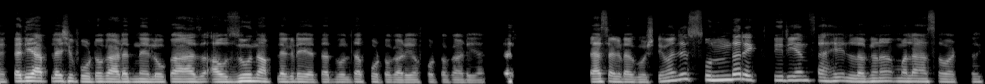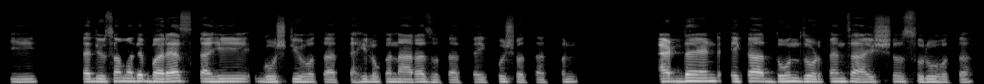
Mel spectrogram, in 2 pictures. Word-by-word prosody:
कधीही 160 +2 +7
आपल्याशी 150 0 +3
फोटो 130 0 0
काढत 125 -1 +3
नाही. 125 -1 +2
लोकं 120 +1 0
आज 125 0 +3
आवर्जून 130 +5 +4
आपल्याकडे 125 -2 0
येतात 115 0 -2
बोलतात, 115 +1 -3
"फोटो 115 -2 -6
काढूया, 110 0 -2
फोटो 110 -1 -9
काढूया." 105 -1 -7
तर - - -4 0.8
त्या 125 0 +3
सगळ्या 125 -3 -1
गोष्टी 115 +5 -6
म्हणजे, 195 +10 0
सुंदर 215 +2 +3
एक्सपिरियन्स 190 -2 -2
आहे 160 +3 -2
लग्न 135 +2 0 0.2
मला 135 -1 -1
असं 130 0 -5
वाटतं, 120 0 -7
की 125 0 -7 0.5
त्या 130 - +3
दिवसामध्ये 140 +2 +2
बऱ्याच 140 +2 +4
काही 130 +1 +1 0.2
गोष्टी 125 +1 -1
होतात, 120 -2 -2
काही 125 +3 -4
लोकं 125 0 -2
नाराज 120 0 -1
होतात, 110 -1 -7
काही 115 -1 -6
खुश 130 -1 -3
होतात. 110 -1 -7 0.2
पण, 120 0 -7 0.8
अ‍ॅट 135 -1 +6
द - - +7
एंड 150 0 +4 0.2
एका 145 +2 +2
2 140 +1 +2
जोडप्यांचं 135 +1 0
आयुष्य 120 +2 -3
सुरू 125 -1 -2
होतं 115 -1 -7
125 Hz, 155 wpm, -23 LUFS, 120-140 Hz, 0.8 s, कधीही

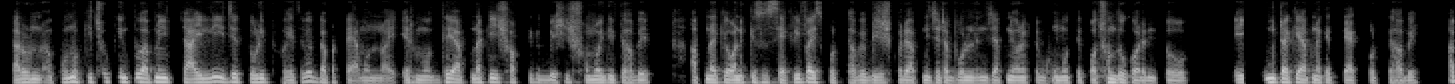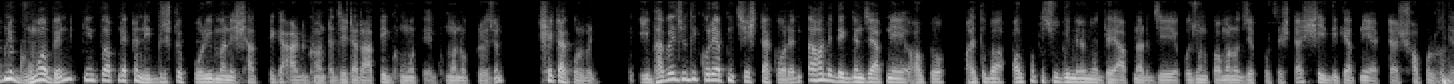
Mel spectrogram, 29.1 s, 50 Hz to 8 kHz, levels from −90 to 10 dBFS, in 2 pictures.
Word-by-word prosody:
কারণ 120 +2 +1 0.2
আ - - -6
কোন 125 +3 +3
কিছু 135 +1 -6
কিন্তু, 140 -1 0
আপনি 140 +4 +4 0.2
চাইলেই 120 +5 +2
যে 135 - +4
তড়িৎ 125 -1 +1
হয়ে 100 0 -5
যাবে, 155 +6 -2
ব্যাপারটা 110 0 -6
এমন 90 0 -7
নয়। 80 0 -10
এর 105 - -4
মধ্যে 105 +4 -2
আপনাকেই 120 +4 -1
সবথেকে 115 0 -8
বেশি 100 +3 -4
সময় 110 0 +1
দিতে 105 -1 -3
হবে। 100 0 -2 0.5
আপনাকে 110 -2 0
অনেক 105 0 +2
কিছু 120 -1 -2
স্যাক্রিফাইস 120 +4 +1
করতে 105 - -8
হবে। 100 +1 -1
বিশেষ 100 0 -3
করে 105 -1 -2
আপনি 105 - -5
যেটা 100 0 -2
বললেন, 100 -1 0
যে - - -4
আপনি 105 - -3
অনেকটা 100 0 -3
ঘুমুতে 100 +2 -2
পছন্দ 115 +3 +2
করেন। 95 -2 -1
তো 100 - -4 0.7
এই 115 - +3 0.2
ঘুমটাকে 125 -1 +4
আপনাকে 105 +1 -2
ত্যাগ - - -2
করতে - - -11
হবে। 100 0 -4 0.4
আপনি 235 - +10
ঘুমাবেন, 200 0 +7 0.2
কিন্তু 195 -2 +1
আপনি 185 - -6
একটা 175 +1 +1
নির্দিষ্ট 120 +2 -2 0.2
পরিমাণে, 120 -4 +5
৭ 115 - -5
থেকে 120 - -5
৮ 100 - -3
ঘন্টা, 100 -2 -5
যেটা 110 -1 -1
রাতে 95 +6 -3
ঘুমোতে 95 -2 -3
ঘুমানোর 95 -3 -2
প্রয়োজন, 90 -4 -4 0.4
সেটা - - +5
করবেন। 90 -4 -4 0.5
এভাবে 155 - +5
যদি 225 0 +5
করে 200 0 +7
আপনি 195 +1 +2
চেষ্টা 145 -3 -1
করেন, 110 +2 0
তাহলে 195 0 +6
দেখবেন 140 -1 +6
যে, - - +7
আপনি 130 +3 +3 0.2
হয়তো 115 +2 -1 0.3
হয়তোবা 120 +2 0 0.2
অল্প 135 0 +2
কিছুদিনের 135 -6 +3
মধ্যে, 110 -1 0
আপনার 105 0 -3
যে 105 - 0 0.2
ওজন 110 +2 0
কমানোর 105 -1 0
যে - - +1
প্রচেষ্টা, 105 +3 -10
সেই 125 -4 +1
দিকে 105 0 -3
আপনি 100 - -4
একটা - - -10
সফল - - -6
হতে - - +3
110 Hz, 190 wpm, -20 LUFS, 100-125 Hz, 0.7 s, আপনি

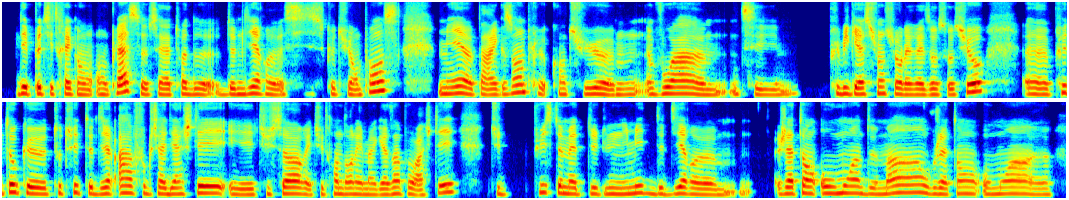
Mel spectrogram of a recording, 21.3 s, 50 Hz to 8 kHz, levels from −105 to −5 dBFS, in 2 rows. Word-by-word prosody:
des 200 +2 +5
petites 190 -1 +1
règles 180 -2 +1
en 165 -2 -1
en 175 -1 -2
place? 230 -2 +3
C'est 175 +1 -3
à 170 - +2
toi 185 +2 -1
de 175 -1 -1
de 175 +2 -2
me - - 0
dire, 195 +1 +2
heu, 170 -2 0
ce 190 +2 -10
que - - -5
tu 175 0 -6
en 160 - -2
penses. 280 +7 +2 0.4
Mais, 200 +2 +2
heu, 190 - +4
par 170 -1 -1
exemple, 215 +9 -1
quand 180 - -6
tu 185 +2 -1
hem, 170 0 -1
vois, 195 0 +3
hem, 165 +9 -4 0.2
ces 165 -2 -4 0.5
publications 195 0 +1
sur 185 -2 +1
les 170 - +2
réseaux 170 0 +1
sociaux. 175 +11 +5 0.4
Heu, 180 -1 +1
plutôt 230 +3 +3
que, 195 -5 +4
tout 185 +4 -6
de - - -13
suite, 230 -3 -3
te - - 0
dire: 195 +1 +1
«Ah 220 0 +3
faut 215 0 -8
que 180 - -7
j'aille 190 -1 +1
acheter» 190 -3 +3
et - - -3
tu 175 +2 -8
sors 195 +1 +3
et - - -2
tu 185 - -8
te - - -17
rentres 195 -1 -1
dans 185 0 -1
les 180 -1 -1
magasins 170 +3 -1
pour 185 -3 -2
acheter, 225 +11 0 0.3
tu 180 -4 -8 0.2
puisses 235 0 -4
te - - +3
mettre 190 -2 0
d 195 - -2
une 185 0 -2
limite 200 +2 -1
de 190 - -2
dire, 190 +2 +1
hem: 170 +4 -2 0.4
«J'attends 195 +2 +3
au 205 0 +2
moins 215 0 +1
demain 210 +5 -1
ou 200 -3 -4
j'attends 190 +1 -2
au - - -3
moins, 190 -2 -3
heu, - - -10
190 Hz, 220 wpm, -20 LUFS, 175-205 Hz, 0.5 s, des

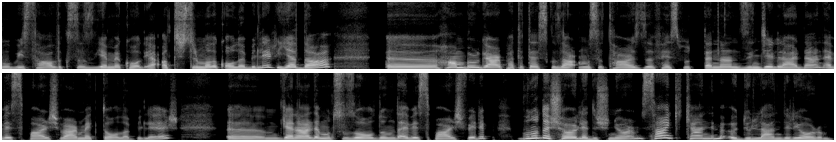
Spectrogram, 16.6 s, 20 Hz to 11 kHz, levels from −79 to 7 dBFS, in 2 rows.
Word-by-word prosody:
bu 235 -1 -4
bir 245 - -1
sağlıksız 215 0 -5
yemek 215 0 -1
ol 190 -2 -1
ya, 175 - -2
atıştırmalık 225 +3 0
olabilir 200 - -1
ya 250 -1 +3
da, 270 - +4 0.6
eee, 230 -2 +3
hamburger, 260 -1 +4
patates 240 0 -3
kızartması 225 0 -2
tarzı 210 -1 -2
fast 225 +1 -6
food 215 -1 -9
denen 205 0 0
zincirlerden 215 +3 0
eve 235 -1 +1
sipariş 220 -1 -3
vermek 205 -1 0
de - - -1
olabilir. 170 - -5 0.5
Emm, 205 -2 -2
genelde 235 +3 +5
mutsuz 235 -1 -1
olduğumda 220 +1 +2
eve 225 0 +1
sipariş 225 +1 -2
verip 290 +5 +1 0.3
bunu 345 +8 +3
da 370 - +6
şöyle 265 -5 +3
düşünüyorum, 215 +9 -4
sanki 370 +4 +1
kendimi 265 +4 -1
ödüllendiriyorum 200 -4 -1
225 Hz, 135 wpm, -21 LUFS, 205-245 Hz, 0.6 s, da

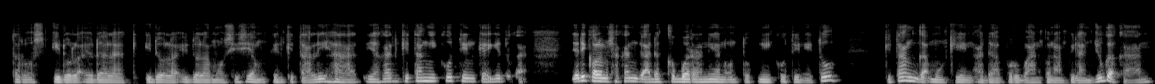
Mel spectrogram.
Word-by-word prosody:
terus 105 0 -4
idola-idola 105 -2 0 0.2
idola-idola 105 0 -1
musisi 105 +4 -2
yang 105 - -2
mungkin 105 0 -5
kita 110 -3 -5
lihat 115 -2 0
ya 120 0 -1
kan, 135 +1 -1
kita 145 +3 0
ngikutin 155 -2 +1
kayak 135 +1 0
gitu, - - -10
Kak. - - -8 0.5
Jadi 145 - +9
kalau 155 -4 +8
misalkan 145 +1 +1
nggak 130 - +3
ada - - -5
keberanian 115 -2 +3
untuk 110 0 -6
ngikutin 110 -2 -3
itu, 180 +2 +1 0.5
kita - - -2
nggak 145 -6 +2
mungkin 105 -1 -3
ada 100 -1 -5
perubahan 100 -1 -4
penampilan 95 -1 -4
juga 145 +4 +5
kan. 95 +1 -9
110 Hz, 165 wpm, -23 LUFS, 105-130 Hz, 0.5 s, Jadi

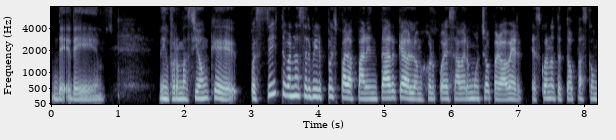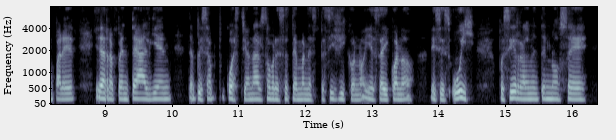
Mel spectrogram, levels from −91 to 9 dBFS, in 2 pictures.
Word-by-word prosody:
de 175 -5 0
de 80 +1 -1 0.8
de - - +3
información 180 +2 +3
que, 200 - +3 0.2
pues 195 -3 +1
sí, 310 +4 +1
te 345 -3 -2
van 280 -1 +7
a - - +6
servir, 245 -3 +2
pues, 255 -1 -2
para 215 -4 +6
aparentar 190 +2 +2
que, 215 - +2
a 200 -2 +7
lo 180 -1 +2
mejor, 180 +2 -4
puedes 185 0 0
saber 175 0 -1
mucho, 190 +2 -1
pero, 170 -5 +2
a 160 - +5
ver, 170 -1 0
es 170 +1 -8
cuando 195 -1 +1
te 175 -2 -4
topas 170 0 -5
con 175 -2 -5
pared, 170 +1 -2 0.3
y,de 195 - +4
repente, 175 0 -2
alguien 180 0 0 0.2
te - - -5
empieza 180 -1 -3
a 175 - -7 0.2
cuestionar 170 -4 -1
p - - -9
sobre 170 -1 -1
ese 170 +2 -7
tema 165 -1 -2
en 160 - -2
específico, 160 +1 -6
¿no? 155 +6 -5
Y 200 - -2
es 165 -1 -6
ahí 160 -1 +2
cuando 165 0 -2 0.2
dices: 155 -2 -4
"¡Uy!", 195 0 +3 0.3
pues 165 -2 -3
sí, 200 0 +4
realmente 175 -1 -1
no 175 -1 -1
sé 170 0 -2
180 Hz, 200 wpm, -24 LUFS, 170-195 Hz, 0.8 s, van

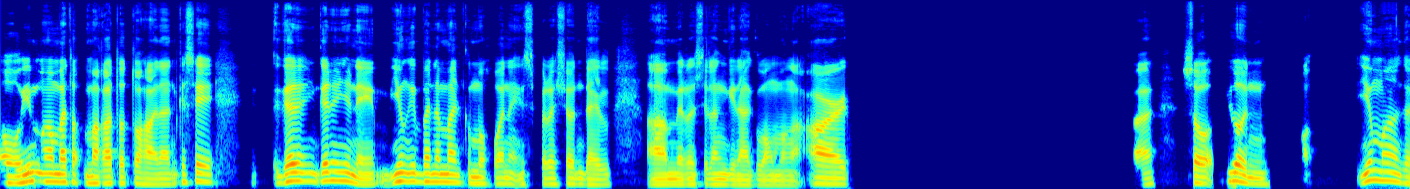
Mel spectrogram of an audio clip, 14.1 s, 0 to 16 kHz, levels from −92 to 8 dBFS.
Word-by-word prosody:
oo 130 0 +2
yung 165 +2 +4
mga 155 0 +3
mata 150 0 +3
makatotohanan 120 -5 +1
kasi 150 0 0 0.6
ganun 160 +5 +4
ganun 170 0 +3
yun, 145 -5 +2
eh, 100 0 0 0.2
yung 160 +1 +3
iba 155 0 0
naman 150 -1 +2
kumukuha 115 -2 -2
ng 105 -3 -5
inspirasyon 105 0 -5
dahil, 95 0 -2 0.4
ah, 100 0 +3
meron 100 0 -1
silang 100 -1 -3
ginagawang 90 -1 -3
mga 90 0 -5
art. 110 -2 +3 2.8
Di - - -3
ba, - - +1 0.3
so, 130 - -1
ah, - - -8
yun 130 -10 +3 0.9
yung 175 +6 +2
mga 160 -8 0
120 Hz, 130 wpm, -23 LUFS, 100-150 Hz, 2.8 s, yung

